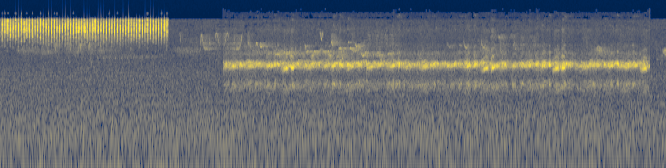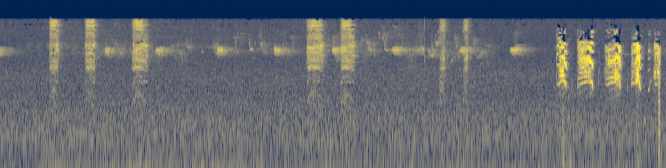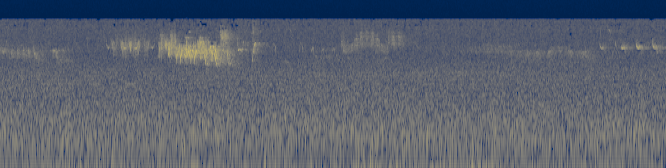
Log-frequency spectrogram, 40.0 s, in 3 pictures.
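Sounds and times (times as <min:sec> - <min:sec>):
faint outdoor background: 0:00.0 - 0:39.9
monkey calling harshly: 0:24.5 - 0:26.6.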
